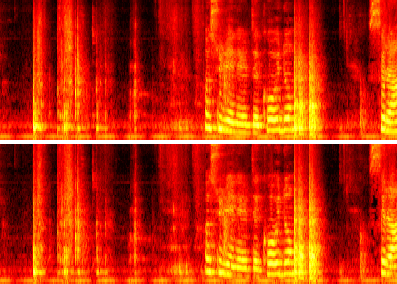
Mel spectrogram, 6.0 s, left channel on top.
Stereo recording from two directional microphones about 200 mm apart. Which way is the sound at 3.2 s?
45° left (ahead or behind).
